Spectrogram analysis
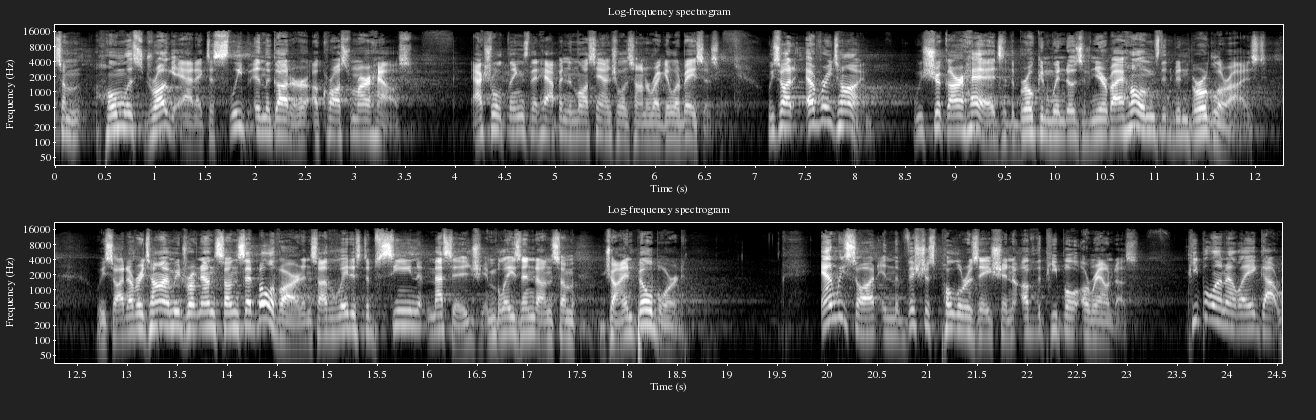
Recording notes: My keynote speech for the Republican Party of Florida's 2023 Statesman Dinner in Orlando, Florida.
